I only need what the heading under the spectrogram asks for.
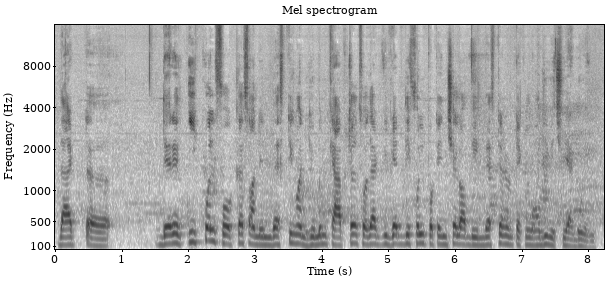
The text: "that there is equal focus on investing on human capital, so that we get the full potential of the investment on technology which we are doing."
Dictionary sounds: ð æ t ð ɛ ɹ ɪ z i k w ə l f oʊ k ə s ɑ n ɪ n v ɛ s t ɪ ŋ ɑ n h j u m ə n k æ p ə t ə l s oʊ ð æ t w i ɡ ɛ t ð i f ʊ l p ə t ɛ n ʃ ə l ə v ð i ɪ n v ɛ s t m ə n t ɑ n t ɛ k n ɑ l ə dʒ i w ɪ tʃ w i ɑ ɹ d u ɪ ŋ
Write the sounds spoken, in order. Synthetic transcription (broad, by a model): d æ t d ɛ ɹ ɪ z i k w ə l f oʊ k ə s ɑ n ɪ n v ɛ s t ɪ ŋ ɑ n h j u m ə n k æ p ə t ə l s oʊ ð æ t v i ɡ ɛ t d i f ʊ l p ə t ɛ n ʃ ə l ə v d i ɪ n v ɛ s t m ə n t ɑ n t ɛ k n ɑ l ə dʒ i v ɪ tʃ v i ɑ ɹ d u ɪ ŋ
